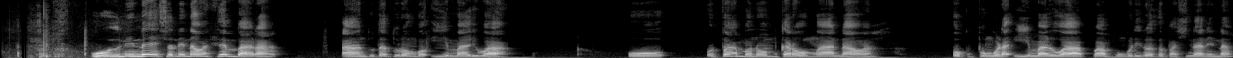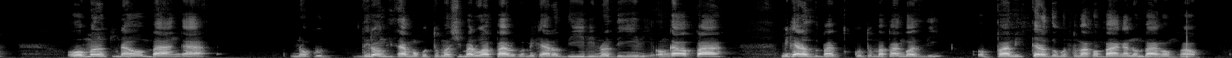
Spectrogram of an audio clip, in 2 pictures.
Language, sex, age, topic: Oshiwambo, male, 25-35, finance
